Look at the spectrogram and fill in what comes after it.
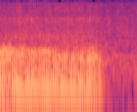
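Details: A bulldog snores one low, rattling breath that lasts about a second and a half. It is a fast, buzzy flutter that fades into quiet.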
